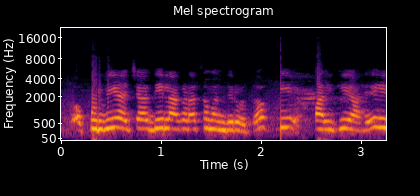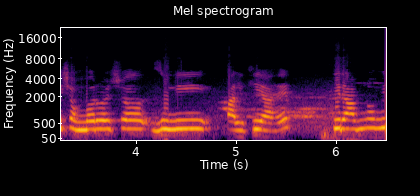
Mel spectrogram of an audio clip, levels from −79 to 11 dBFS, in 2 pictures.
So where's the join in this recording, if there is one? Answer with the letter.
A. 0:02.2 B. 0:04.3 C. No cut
A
